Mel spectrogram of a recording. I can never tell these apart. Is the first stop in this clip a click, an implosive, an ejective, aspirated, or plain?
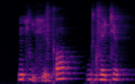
ejective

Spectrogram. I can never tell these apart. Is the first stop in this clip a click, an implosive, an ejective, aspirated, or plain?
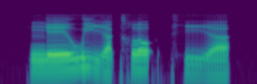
aspirated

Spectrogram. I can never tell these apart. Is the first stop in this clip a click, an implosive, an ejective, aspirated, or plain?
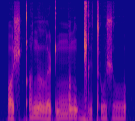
ejective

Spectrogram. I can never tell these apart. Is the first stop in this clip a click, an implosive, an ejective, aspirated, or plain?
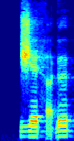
implosive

